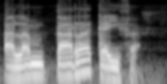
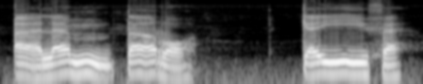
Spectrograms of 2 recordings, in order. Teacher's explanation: আলাম তারা বলা যাবে না, এই রকে র বলতে হবে, রা বলা যাবে না। র জবর র, র জবর র।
